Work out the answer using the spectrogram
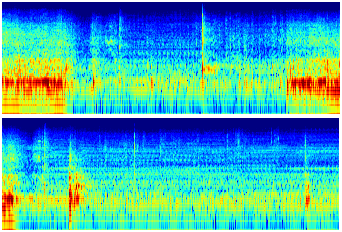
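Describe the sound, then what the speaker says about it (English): A Goodnature Hummingbird juice press grinder spins nonstop with a steady motor whine, broken by rougher grinding bursts and sharp clacks as produce is fed through, close and fairly loud. "Hummingbird, the grinder just spins continuously"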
